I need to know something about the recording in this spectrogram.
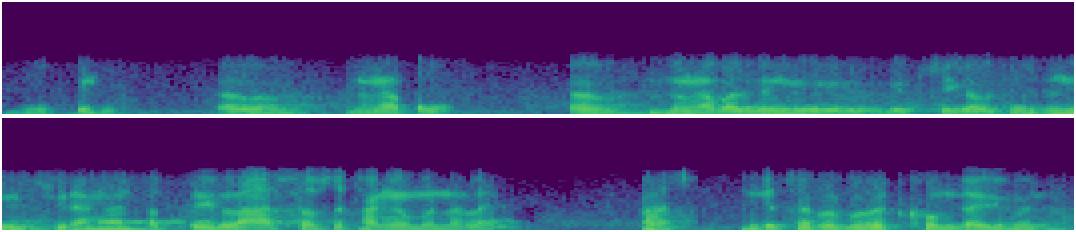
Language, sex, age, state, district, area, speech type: Bodo, male, 18-30, Assam, Chirang, rural, conversation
